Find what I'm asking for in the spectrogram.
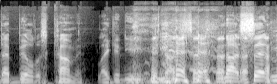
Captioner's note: laughing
